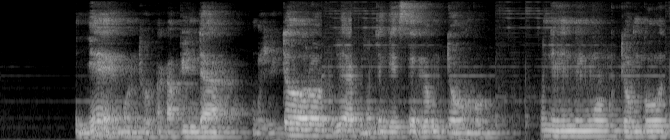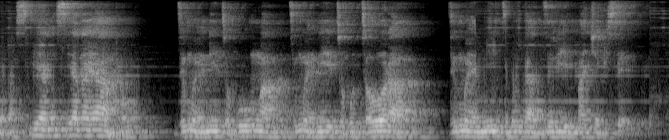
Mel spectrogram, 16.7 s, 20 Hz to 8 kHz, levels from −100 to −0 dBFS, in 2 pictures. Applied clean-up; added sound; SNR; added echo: neural separator model SepFormer DNS4.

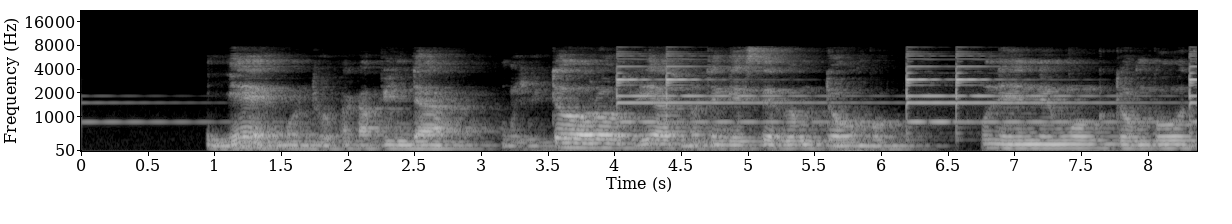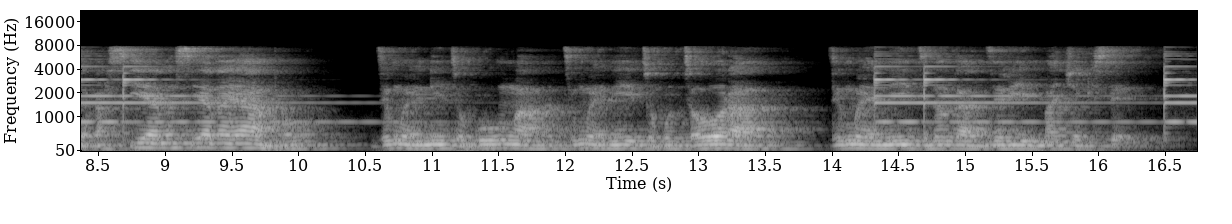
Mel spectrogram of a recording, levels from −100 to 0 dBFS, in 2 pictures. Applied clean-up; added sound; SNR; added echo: none; Boat, Water vehicle; 7 dB; reverberation time 0.8 s.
